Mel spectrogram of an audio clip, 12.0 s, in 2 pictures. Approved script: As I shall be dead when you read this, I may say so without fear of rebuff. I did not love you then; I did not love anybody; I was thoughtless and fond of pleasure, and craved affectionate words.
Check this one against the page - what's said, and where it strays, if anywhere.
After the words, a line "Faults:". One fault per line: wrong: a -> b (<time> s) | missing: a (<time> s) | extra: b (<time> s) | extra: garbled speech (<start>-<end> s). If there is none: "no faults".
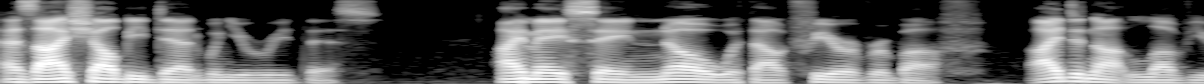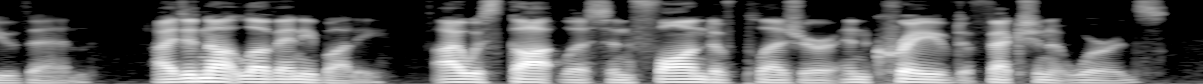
As I shall be dead when you read this, I may say no without fear of rebuff. I did not love you then; I did not love anybody; I was thoughtless and fond of pleasure, and craved affectionate words.
Faults:
wrong: so -> no (3.1 s)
